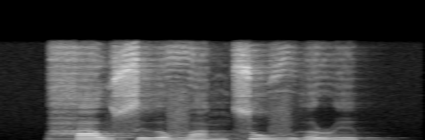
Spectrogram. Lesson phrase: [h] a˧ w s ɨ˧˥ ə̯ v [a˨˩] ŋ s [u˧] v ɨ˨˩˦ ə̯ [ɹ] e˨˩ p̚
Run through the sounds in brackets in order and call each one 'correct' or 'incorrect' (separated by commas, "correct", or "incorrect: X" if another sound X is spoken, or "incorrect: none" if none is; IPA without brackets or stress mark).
correct, correct, correct, correct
